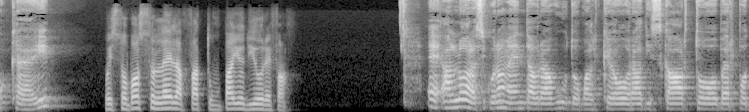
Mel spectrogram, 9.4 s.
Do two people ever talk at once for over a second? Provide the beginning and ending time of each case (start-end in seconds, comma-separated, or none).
none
